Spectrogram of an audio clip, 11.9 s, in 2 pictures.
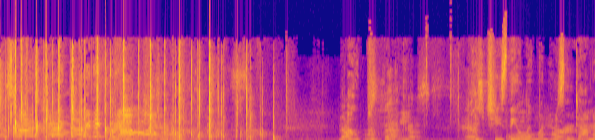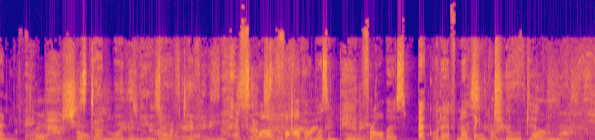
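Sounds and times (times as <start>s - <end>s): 
round of applause: 0.0s - 2.8s
speech: 3.4s - 11.8s.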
